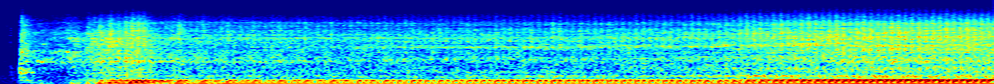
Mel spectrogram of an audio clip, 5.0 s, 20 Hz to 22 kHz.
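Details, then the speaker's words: VW T5 Transporter diesel, 287k miles, started out of gear with the old exhaust cut off and running straight-piped: brief crank, then a fast, even diesel clatter with a raw, unmuffled drone; straight-piped exhaust. "tell you what shut it let's start it up and see what it sound like as uh straight piped"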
